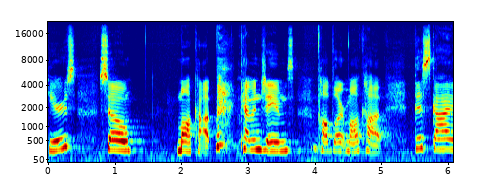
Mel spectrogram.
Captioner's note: laughs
